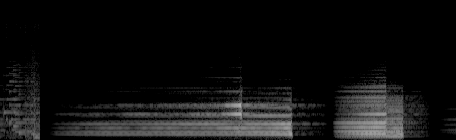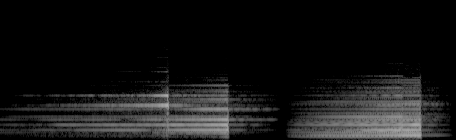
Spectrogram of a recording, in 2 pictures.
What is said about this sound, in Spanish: y ahora vamos con una pequeña cortinilla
